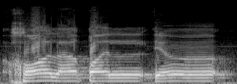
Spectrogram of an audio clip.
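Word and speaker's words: خلق: Kha, tidak lepas, tidak kha, tidak khalaqa, tapi khalaqal, ya, khalaqal, qa-nya juga tebal.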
